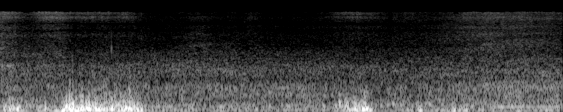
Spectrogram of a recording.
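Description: Low, rumbling whooshes of many cars passing by in the evening, one swelling and fading early on and a shorter one near the end, over a steady background hum with no talking.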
